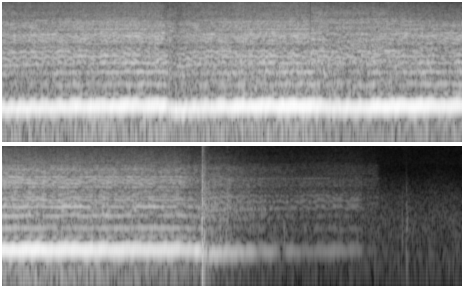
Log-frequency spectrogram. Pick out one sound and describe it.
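A motorcycle engine whines at high revs, holding steady and then fading away.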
